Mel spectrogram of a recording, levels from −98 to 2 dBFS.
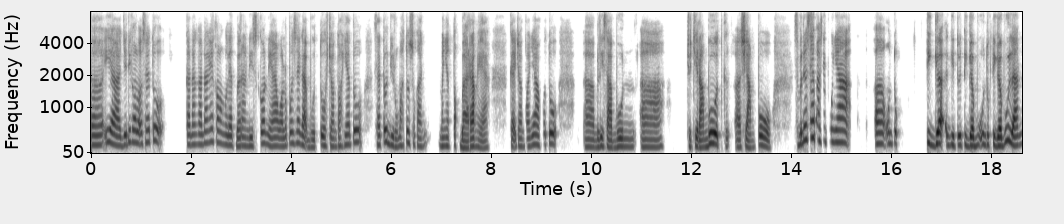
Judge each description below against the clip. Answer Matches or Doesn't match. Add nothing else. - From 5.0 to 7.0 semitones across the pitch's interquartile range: Matches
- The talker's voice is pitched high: Matches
